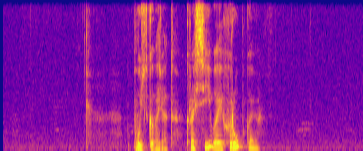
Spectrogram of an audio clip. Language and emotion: Russian, neutral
